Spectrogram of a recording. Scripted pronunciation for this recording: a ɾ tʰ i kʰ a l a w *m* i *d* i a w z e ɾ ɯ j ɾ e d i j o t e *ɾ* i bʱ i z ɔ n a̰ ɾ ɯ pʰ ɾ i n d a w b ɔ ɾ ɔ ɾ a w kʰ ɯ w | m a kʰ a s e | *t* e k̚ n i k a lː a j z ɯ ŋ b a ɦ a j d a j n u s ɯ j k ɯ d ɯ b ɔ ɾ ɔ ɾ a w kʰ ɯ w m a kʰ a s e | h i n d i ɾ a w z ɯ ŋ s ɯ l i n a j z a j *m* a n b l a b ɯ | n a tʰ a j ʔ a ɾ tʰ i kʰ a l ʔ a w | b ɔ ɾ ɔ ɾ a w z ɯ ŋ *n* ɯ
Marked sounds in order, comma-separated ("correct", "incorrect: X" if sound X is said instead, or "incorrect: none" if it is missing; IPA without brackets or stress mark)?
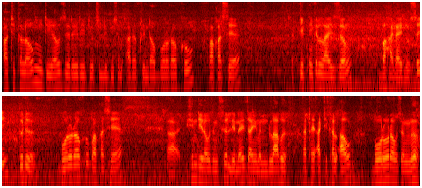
correct, correct, incorrect: l, correct, correct, correct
